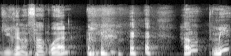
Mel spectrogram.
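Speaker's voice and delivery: lively, animated, swooping up-and-down delivery. Imagining Robert listening to this and reacting: imitating Robert. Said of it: "Robert's listens to, he's like".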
